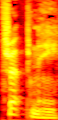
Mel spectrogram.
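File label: "threepenny", British English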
